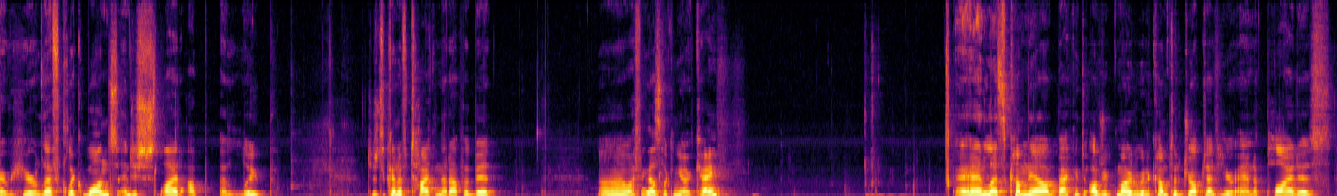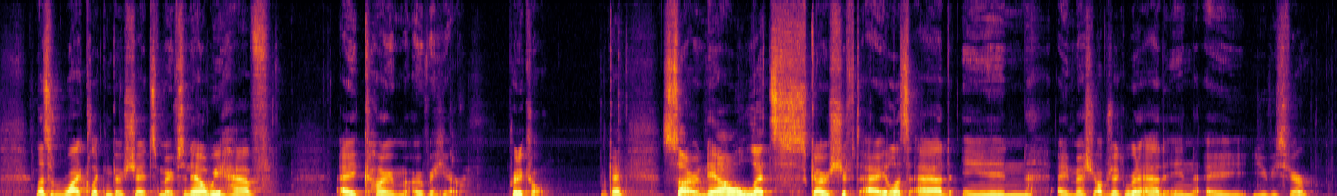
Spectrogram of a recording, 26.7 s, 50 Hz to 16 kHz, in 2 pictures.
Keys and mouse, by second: 2.4 click, 3.1 shift+middle click, 4.4 middle click, 5.1-7.6 middle drag, 8.3 Tab, 8.7-9.4 middle drag, 11.1-12.2 drag, 12.9-13.2 middle drag, 13.6-14.2 right drag, 14.6-14.9 middle drag, 15.0 Tab, 15.4 middle click, 15.7 alt+a, 16.0 middle click, 17.4 click, 17.8-19.1 middle drag, 19.2 Tab, 19.5-20.2 middle drag, 20.7 KP_1, 21.5 shift+a, 26.3 shift+middle drag.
